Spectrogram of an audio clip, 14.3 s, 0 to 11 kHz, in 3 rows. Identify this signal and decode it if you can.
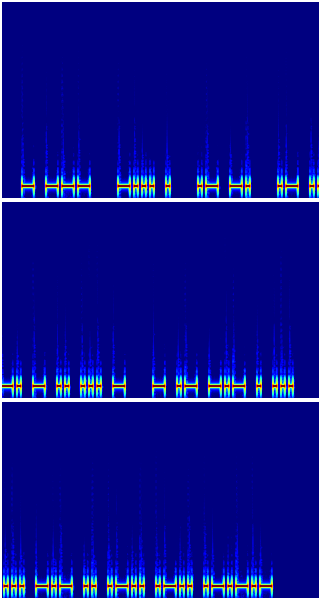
Morse code, heard as a keyed tone, about 20 wpm, 700 Hz. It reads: TO BE AN ARTIST TAKES SKILL.
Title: Sentences with 3-Word Phrases - Spoken Beginning - 20wpm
